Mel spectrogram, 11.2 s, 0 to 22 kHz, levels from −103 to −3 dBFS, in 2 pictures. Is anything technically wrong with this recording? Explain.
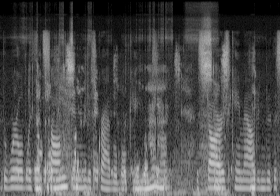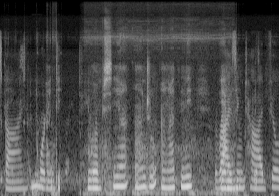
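Yes, two kinds of fault recur in this speech. Speech suppressed in double talk occurs from 0.0 to 3.65 s, 4.37 to 7.25 s and 10.31 s to the end. The speech dips by up to about 15, 30 and 25 dB respectively, likely because an echo canceller confused it with loudspeaker echo. Unlike echo, this removes sound rather than adding it.

Echo leak appears from 0.49 to 3.56 s, 4.4 to 5.11 s, 5.98 to 6.11 s and 7.17 to 7.25 s. A copy of the speech returns about 0.44 to 0.45 s late, fading from about −5 dB to about −35 dB. This is likely residual loudspeaker pickup the canceller missed, and the fixed delay distinguishes it from room reverberation.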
